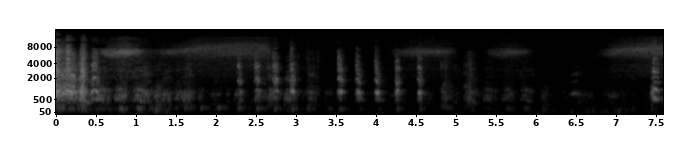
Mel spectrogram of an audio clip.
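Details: Domestic Tula fighting geese from Russia give a string of short nasal honks, roughly three or four a second, fading and surging, with faint hissing notes between the honks.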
